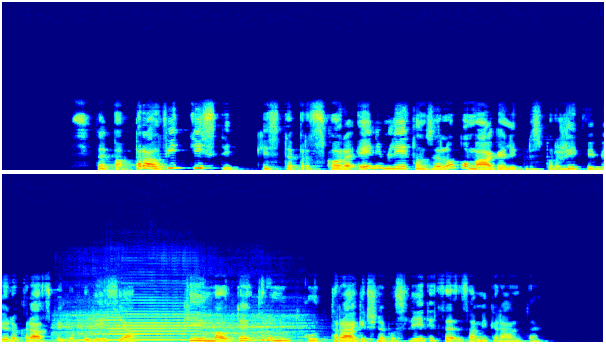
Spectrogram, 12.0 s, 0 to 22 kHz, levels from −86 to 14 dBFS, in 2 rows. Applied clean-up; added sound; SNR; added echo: none; Bowed string instrument; 6 dB; none.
